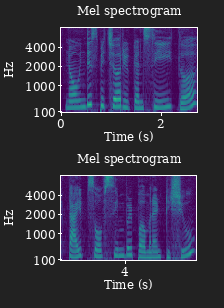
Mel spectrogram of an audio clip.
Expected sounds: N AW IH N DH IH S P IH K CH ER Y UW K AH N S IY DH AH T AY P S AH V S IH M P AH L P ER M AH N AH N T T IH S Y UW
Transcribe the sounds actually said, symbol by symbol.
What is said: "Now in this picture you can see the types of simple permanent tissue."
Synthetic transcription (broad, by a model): N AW IH N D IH S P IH K CH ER Y UW K AH N S IY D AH T AY P S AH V S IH M B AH L P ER M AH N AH N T T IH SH Y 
